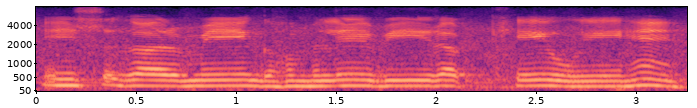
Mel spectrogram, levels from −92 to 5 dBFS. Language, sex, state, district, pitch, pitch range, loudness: Hindi, male, Haryana, Jhajjar, 195 Hz, 190-205 Hz, -13 LUFS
